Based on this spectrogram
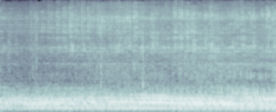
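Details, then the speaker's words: New ANBULL chainsaw with automatic oil pump, running after its very first starting procedure: steady, even buzzing drone with a slight climb in pitch, no misses or surging; normal running. "the saw is running it sounds good now that starting procedure that i did that's the very first one you will not have to go through that again"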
